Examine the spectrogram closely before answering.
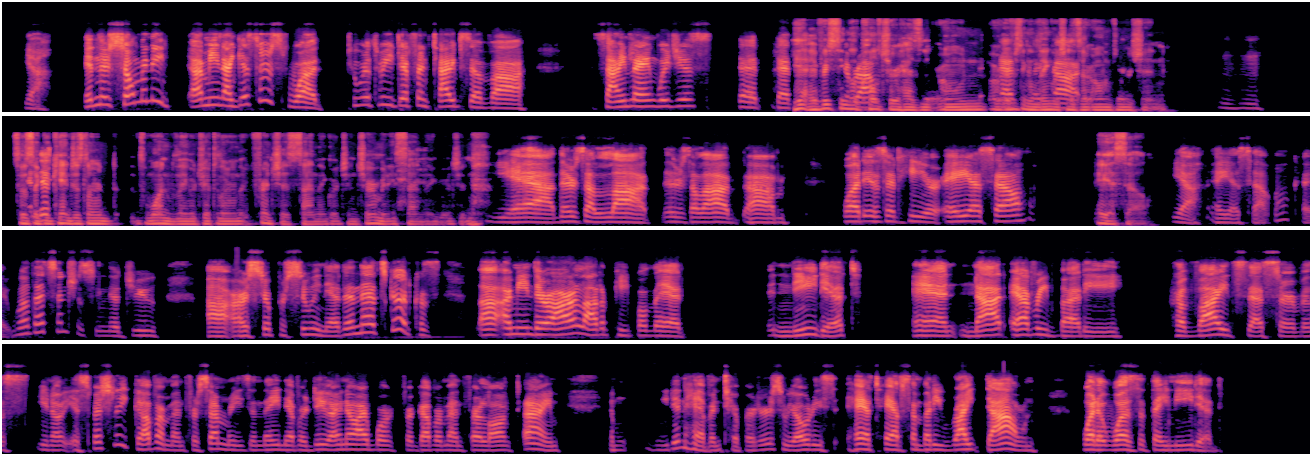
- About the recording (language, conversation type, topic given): English, unstructured, What goal have you set that made you really happy?
- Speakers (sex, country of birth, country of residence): female, United States, United States; male, United States, United States
- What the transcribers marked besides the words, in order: other background noise; chuckle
